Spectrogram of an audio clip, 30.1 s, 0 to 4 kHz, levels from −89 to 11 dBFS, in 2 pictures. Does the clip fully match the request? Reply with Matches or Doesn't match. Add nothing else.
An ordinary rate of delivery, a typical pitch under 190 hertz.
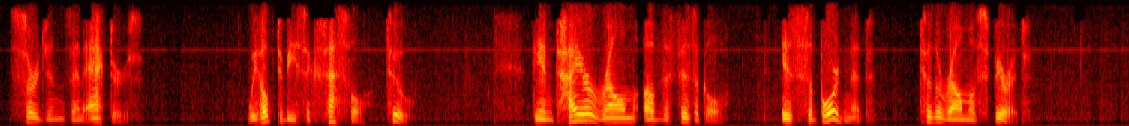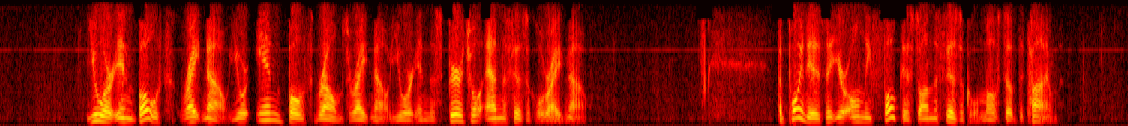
Doesn't match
